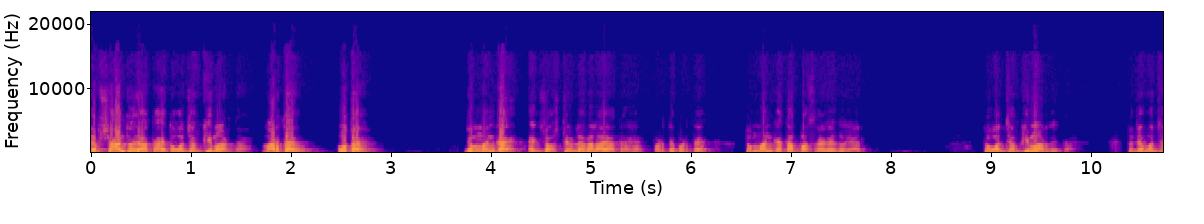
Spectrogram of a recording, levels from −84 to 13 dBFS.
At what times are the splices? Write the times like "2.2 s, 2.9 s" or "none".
none

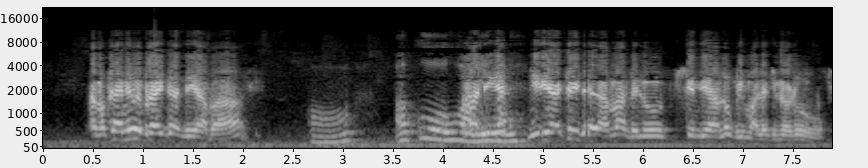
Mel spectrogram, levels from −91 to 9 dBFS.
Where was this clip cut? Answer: none

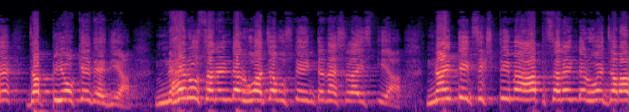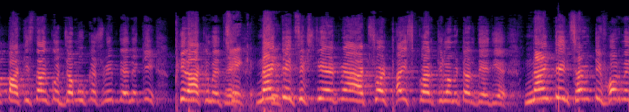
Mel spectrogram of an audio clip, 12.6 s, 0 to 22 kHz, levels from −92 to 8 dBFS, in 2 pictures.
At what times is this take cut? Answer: none

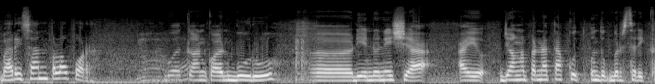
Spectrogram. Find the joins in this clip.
1.7 s, 3.1 s

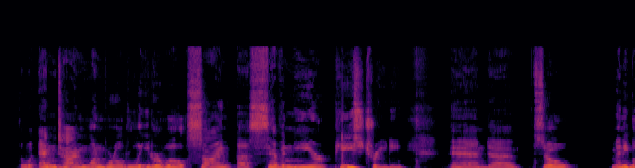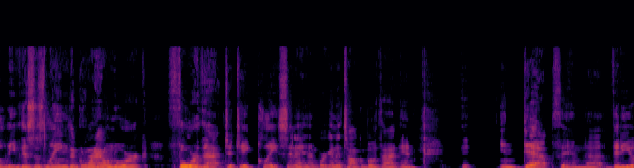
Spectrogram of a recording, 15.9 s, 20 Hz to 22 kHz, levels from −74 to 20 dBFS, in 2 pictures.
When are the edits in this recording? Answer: none

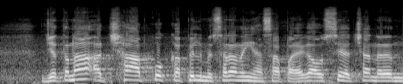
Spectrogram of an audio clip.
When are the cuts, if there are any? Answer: none

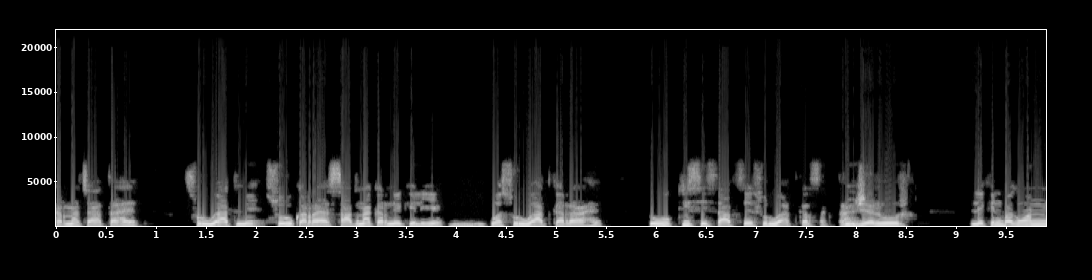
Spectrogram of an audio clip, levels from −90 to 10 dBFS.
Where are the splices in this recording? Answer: 7.8 s

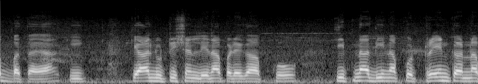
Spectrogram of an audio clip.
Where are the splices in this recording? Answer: none

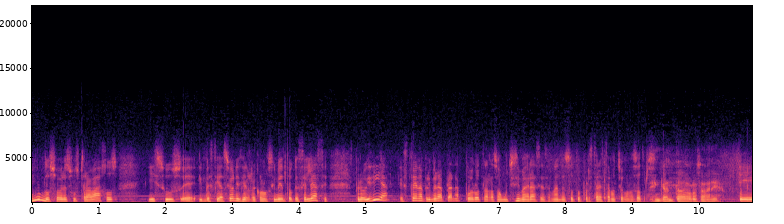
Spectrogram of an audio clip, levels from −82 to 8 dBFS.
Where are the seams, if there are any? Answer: 6.5 s

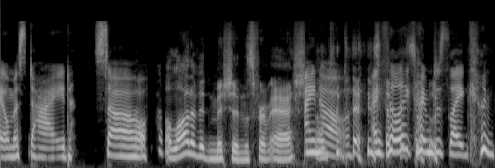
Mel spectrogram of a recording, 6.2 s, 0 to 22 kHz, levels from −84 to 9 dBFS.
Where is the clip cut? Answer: none

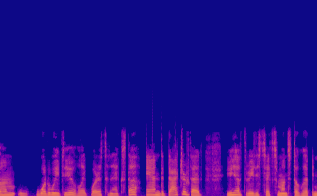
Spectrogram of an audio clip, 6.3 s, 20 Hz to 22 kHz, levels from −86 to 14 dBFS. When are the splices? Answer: 2.8 s, 3.8 s

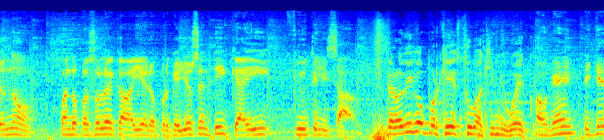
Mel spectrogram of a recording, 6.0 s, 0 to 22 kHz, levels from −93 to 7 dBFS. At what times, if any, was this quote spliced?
3.7 s

